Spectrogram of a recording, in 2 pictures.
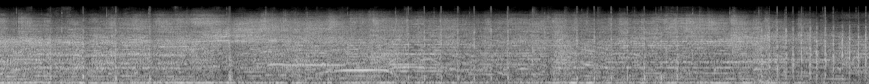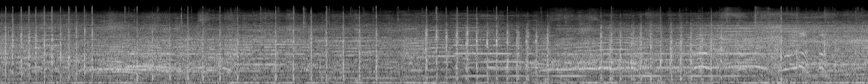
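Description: Loud show soundtrack music, with a rapid string of fireworks pops and crackles starting about halfway through as shells and comets go up.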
